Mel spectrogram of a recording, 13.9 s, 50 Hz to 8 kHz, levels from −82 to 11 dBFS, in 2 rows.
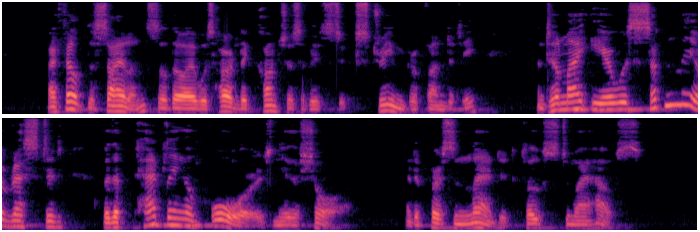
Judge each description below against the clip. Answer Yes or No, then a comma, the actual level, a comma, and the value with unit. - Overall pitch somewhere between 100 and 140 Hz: Yes, low, 135 Hz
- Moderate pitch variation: No, wide, 8.8 semitones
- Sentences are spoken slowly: No, average, 150 wpm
